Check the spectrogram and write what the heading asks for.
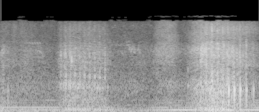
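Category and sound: animal, horse neighing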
